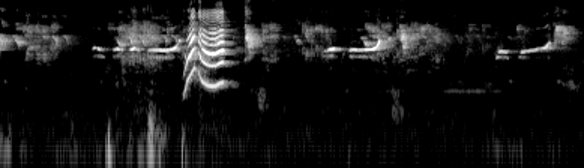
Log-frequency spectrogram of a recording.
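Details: Talking pet Indian ringneck parakeet speaking Hindi words like "mummy"; chattering high notes, then a strong harmonic, word-like syllable sweeping upward, followed by rising whistled slurs and soft squeaks.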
